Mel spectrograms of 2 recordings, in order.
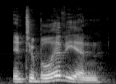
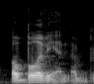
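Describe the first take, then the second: First: "Bolivian" said in place of oblivion; mangled word. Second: Said in the usual way. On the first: Real, not acted. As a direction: slip "oblivion" into "Bolivian", starting on B. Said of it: "not that is next door to Bolivia". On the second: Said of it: "not that is next door".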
